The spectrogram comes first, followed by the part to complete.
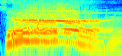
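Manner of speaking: weird, drawn-out yell. Retelling a movie scene, imitating a deep weird yell: Jeff Goldblum's deep weird yell. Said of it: "Goldblum's yell".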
